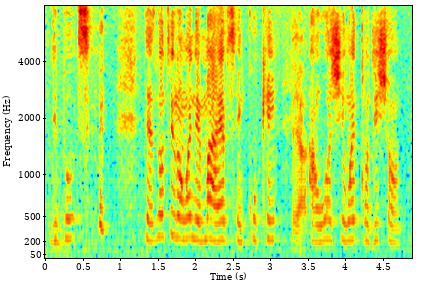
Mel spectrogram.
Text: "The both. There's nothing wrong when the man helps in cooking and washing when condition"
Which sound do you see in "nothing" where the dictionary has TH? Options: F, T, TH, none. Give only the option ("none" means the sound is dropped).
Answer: T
